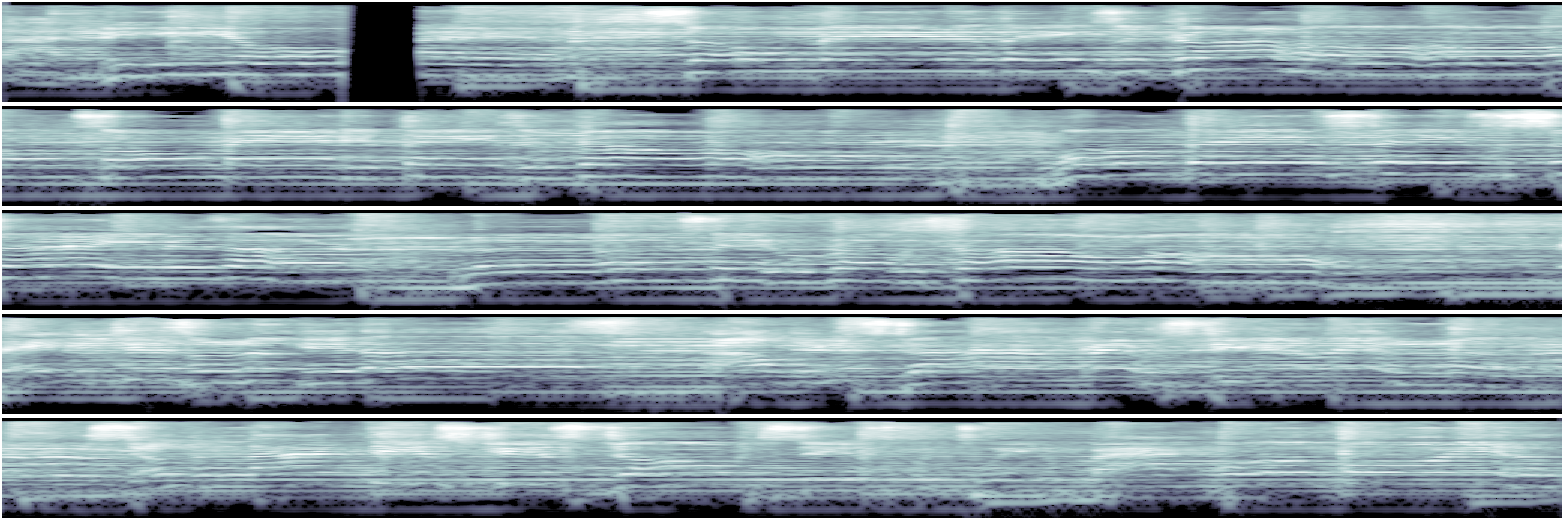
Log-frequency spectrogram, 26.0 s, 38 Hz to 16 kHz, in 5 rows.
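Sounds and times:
country music backing: 0:00.0 - 0:26.0
man singing: 0:00.0 - 0:26.0.

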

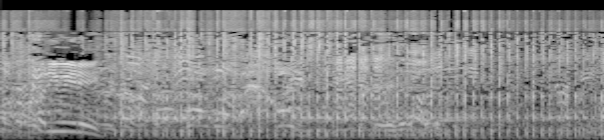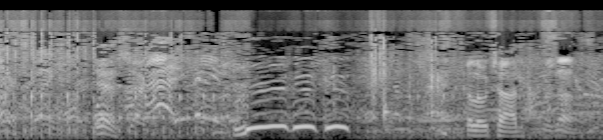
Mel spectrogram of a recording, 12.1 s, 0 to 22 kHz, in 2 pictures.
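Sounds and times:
snare drums playing fast: 0:00.0 - 0:07.6
voices and chatter: 0:00.0 - 0:12.0.

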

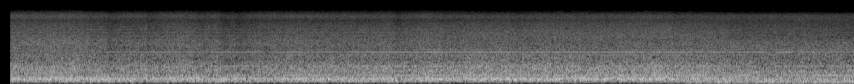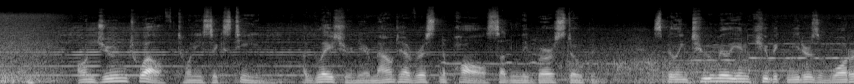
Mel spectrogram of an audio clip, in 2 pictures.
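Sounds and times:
flood torrent roaring: 0:00.1 - 0:17.0.

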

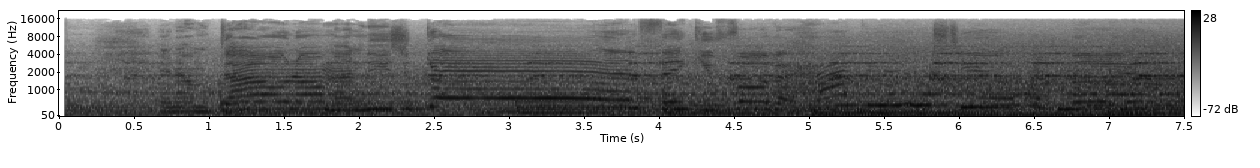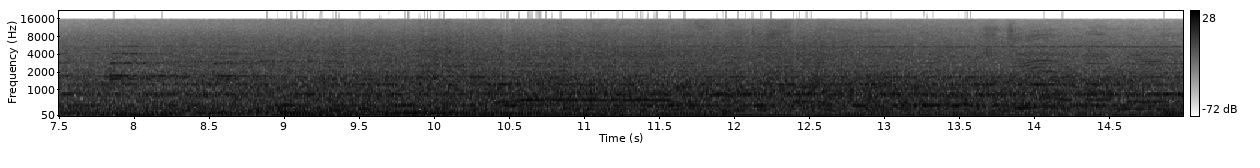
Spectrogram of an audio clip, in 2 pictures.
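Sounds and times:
background music: 0:00.0 - 0:14.9
train rumble and rail noise: 0:00.0 - 0:14.9.

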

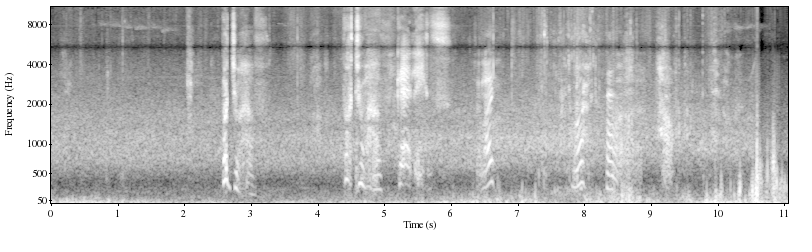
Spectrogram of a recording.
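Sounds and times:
paws and ball thudding on grass: 0:06.8 - 0:08.3.

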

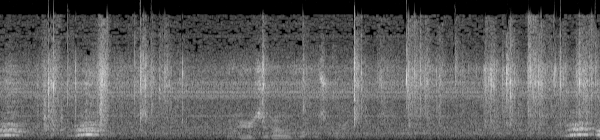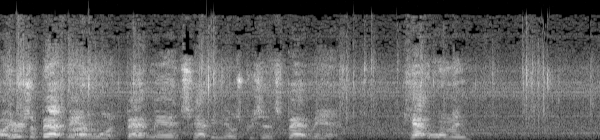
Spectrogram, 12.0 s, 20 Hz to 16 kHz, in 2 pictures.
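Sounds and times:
plastic bags crinkling: 0:00.4 - 0:01.9, 0:02.6 - 0:12.0.

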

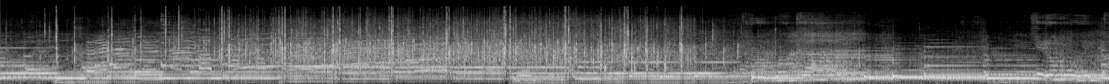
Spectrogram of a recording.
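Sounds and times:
audience clapping: 0:00.4 - 0:07.7
live band music: 0:00.5 - 0:08.2
crowd noise: 0:00.6 - 0:09.8.

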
